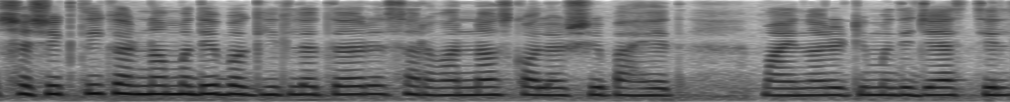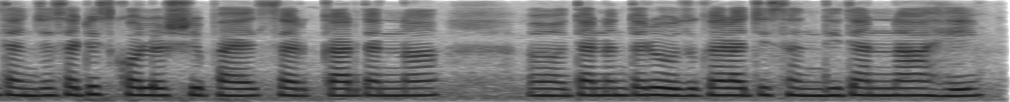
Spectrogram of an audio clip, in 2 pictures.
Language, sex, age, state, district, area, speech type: Marathi, female, 18-30, Maharashtra, Kolhapur, urban, spontaneous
